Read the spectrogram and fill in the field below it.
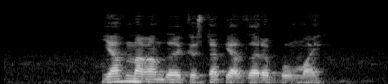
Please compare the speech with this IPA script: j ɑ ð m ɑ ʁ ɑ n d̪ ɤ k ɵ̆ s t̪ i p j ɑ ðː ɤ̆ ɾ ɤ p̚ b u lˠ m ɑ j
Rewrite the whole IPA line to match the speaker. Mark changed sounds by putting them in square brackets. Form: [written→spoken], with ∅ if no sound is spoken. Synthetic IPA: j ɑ ð m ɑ ʁ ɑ n d̪ ɤ k ɵ̆ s t̪ [i→æ] p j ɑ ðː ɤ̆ ɾ ɤ p̚ b u lˠ m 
